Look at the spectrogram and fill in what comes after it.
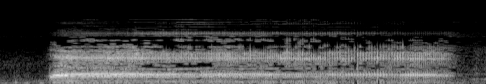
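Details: Man burping at cows: one long, loud, steady voluntary belch lasting about four seconds.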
